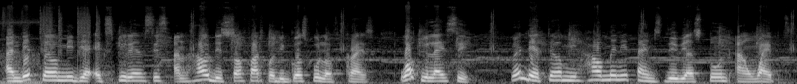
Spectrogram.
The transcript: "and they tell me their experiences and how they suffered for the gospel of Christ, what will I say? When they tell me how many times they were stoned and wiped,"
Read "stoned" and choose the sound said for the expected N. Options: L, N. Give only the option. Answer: N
